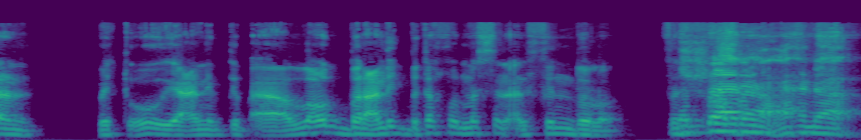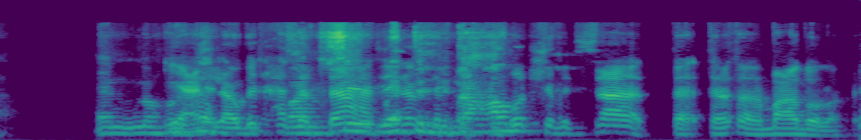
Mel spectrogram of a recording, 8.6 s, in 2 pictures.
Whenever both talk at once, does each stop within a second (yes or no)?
no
